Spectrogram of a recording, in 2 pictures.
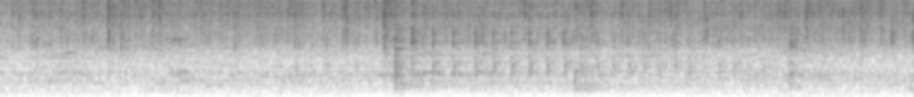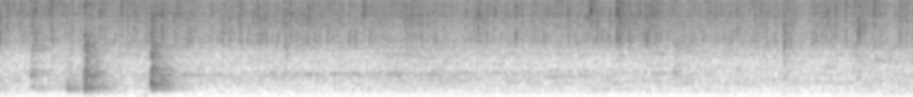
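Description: Soya chana tikki cooks in a pan with a soft, steady sizzle throughout, broken by a couple of short louder crackles near the middle. The sound is faint and close, and no one talks.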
